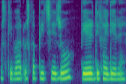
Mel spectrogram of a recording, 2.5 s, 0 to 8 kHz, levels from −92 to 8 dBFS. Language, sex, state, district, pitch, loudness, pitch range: Hindi, female, Arunachal Pradesh, Longding, 200 Hz, -14 LUFS, 195-210 Hz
